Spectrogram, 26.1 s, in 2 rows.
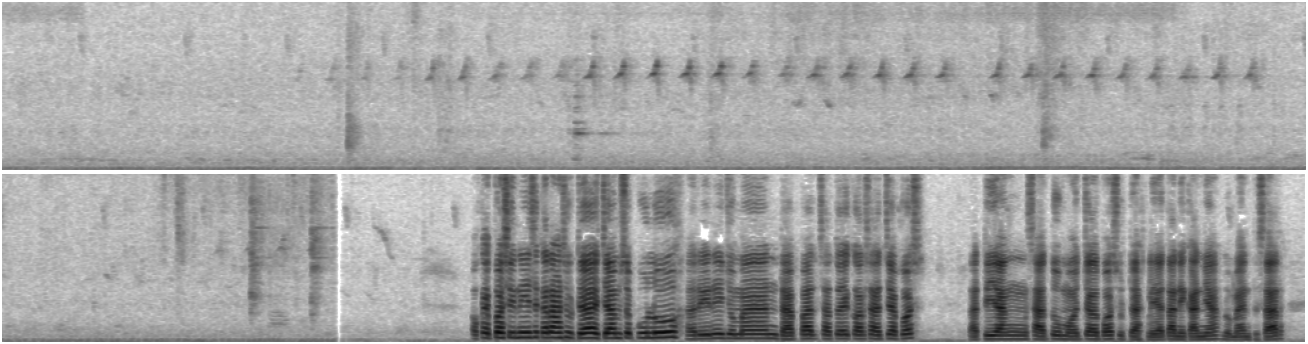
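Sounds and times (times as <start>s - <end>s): faint bird chirps: 0.0s - 17.7s.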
